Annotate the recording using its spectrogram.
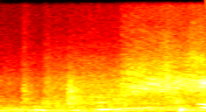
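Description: Self-balancing hoverboard rolling across a tile floor and closing in on the microphone: a hum that slowly rises in pitch, with wheel noise growing louder over the last second.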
